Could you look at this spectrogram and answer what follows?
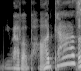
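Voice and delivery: slow, drawn-out mock curiosity; stretched-out, hushed retold question; intrigued questioning. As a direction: imitate the moms, slowly and softly probing. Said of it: "question mark?".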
